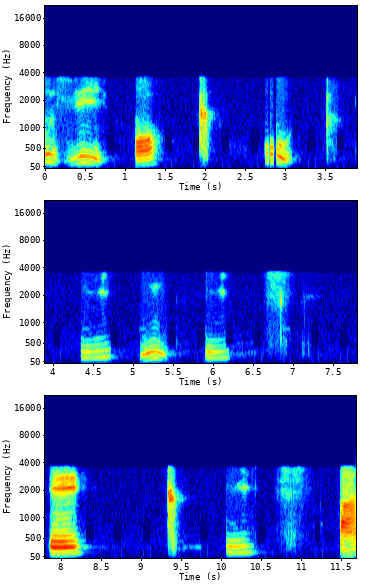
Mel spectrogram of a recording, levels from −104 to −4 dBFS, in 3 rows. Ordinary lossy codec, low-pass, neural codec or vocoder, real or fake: none; 3.6 kHz; none; real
